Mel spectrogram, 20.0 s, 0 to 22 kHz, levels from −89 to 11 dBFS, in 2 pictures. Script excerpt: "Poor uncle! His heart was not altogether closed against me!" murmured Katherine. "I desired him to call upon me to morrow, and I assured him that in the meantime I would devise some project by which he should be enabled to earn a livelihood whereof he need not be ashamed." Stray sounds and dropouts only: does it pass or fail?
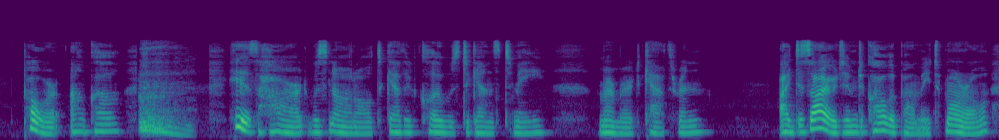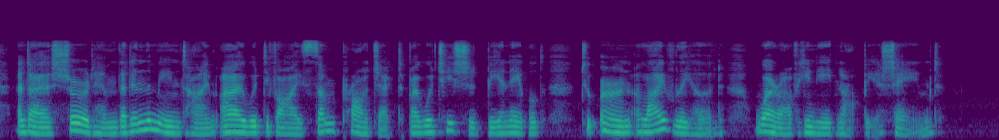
fail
